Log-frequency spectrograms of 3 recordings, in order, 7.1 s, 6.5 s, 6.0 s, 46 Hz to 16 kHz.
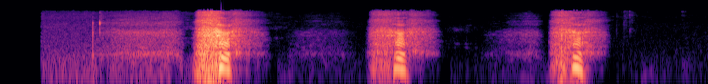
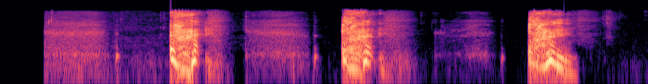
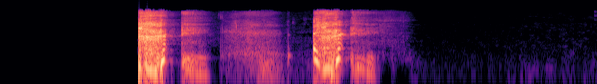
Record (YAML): exhalation_length: 7.1 s
exhalation_amplitude: 32766
exhalation_signal_mean_std_ratio: 0.29
three_cough_length: 6.5 s
three_cough_amplitude: 32767
three_cough_signal_mean_std_ratio: 0.34
cough_length: 6.0 s
cough_amplitude: 32768
cough_signal_mean_std_ratio: 0.28
survey_phase: beta (2021-08-13 to 2022-03-07)
age: 18-44
gender: Male
wearing_mask: 'No'
symptom_abdominal_pain: true
symptom_diarrhoea: true
symptom_onset: 13 days
smoker_status: Ex-smoker
respiratory_condition_asthma: false
respiratory_condition_other: false
recruitment_source: REACT
submission_delay: 3 days
covid_test_result: Negative
covid_test_method: RT-qPCR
